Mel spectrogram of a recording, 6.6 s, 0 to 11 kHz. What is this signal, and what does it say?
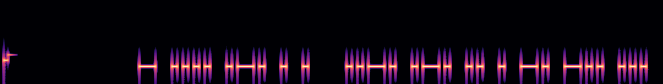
Morse code, heard as a keyed tone, about 22 wpm, 700 Hz. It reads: THREE FRIENDS
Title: Easy Phrases 22wpm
